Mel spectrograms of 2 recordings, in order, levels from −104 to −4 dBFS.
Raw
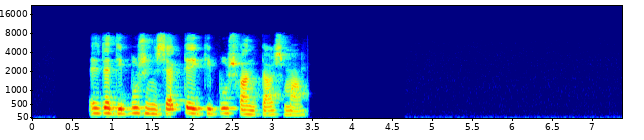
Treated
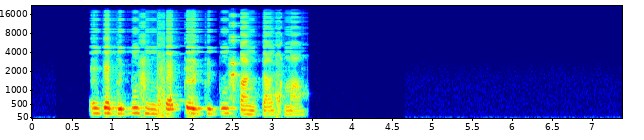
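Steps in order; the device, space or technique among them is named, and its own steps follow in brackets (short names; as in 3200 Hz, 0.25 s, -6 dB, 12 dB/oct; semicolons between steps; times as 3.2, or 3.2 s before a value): crushed at another speed (playback speed 1.25×; sample-and-hold 8×; playback speed 0.8×)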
